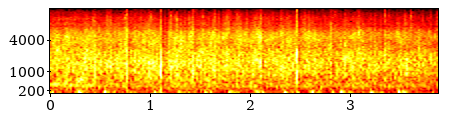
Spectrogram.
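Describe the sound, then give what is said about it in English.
Steady, dense applause from an audience for a man who battled cancer twice and defeated it, with many overlapping claps forming a bright, continuous crackle at an even loudness throughout. “So if we can we give him a round of applause for that?”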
